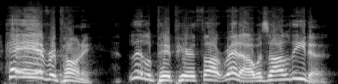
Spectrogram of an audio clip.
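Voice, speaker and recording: A man's voice: high-pitched, wildly swooping pitch, fairly quick, fairly bright tone, pitched above the performer's own voice, exaggerated voice. A man voicing a boisterous young stallion pony in an audiobook, incredulous, folksy and exclaiming. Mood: riotous amusement.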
